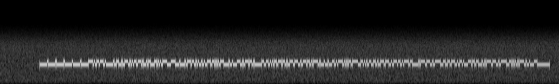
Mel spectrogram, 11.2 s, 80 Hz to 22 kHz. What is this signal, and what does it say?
RTTY (45.45 baud, 170 Hz shift), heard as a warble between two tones, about 1080 Hz centre. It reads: WASHBROOK FARM, IS AN EQUESTRIAN EVENTING CENTRE.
